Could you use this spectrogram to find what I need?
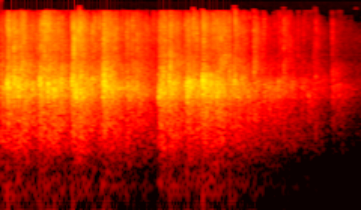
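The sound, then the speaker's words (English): A crowd breaks into steady applause for Pastor Vicky, a dense, bright patter of many hands clapping at once that holds strong for a few seconds before thinning out and fading away. “And last week, I just want to applaud Pastor Vicky for doing such a great, great job, okay?”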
